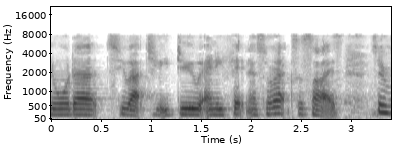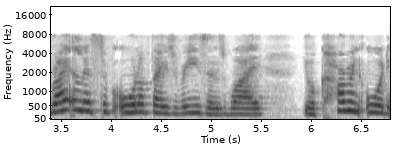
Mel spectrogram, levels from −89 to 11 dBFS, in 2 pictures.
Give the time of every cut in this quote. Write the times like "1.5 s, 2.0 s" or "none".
none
